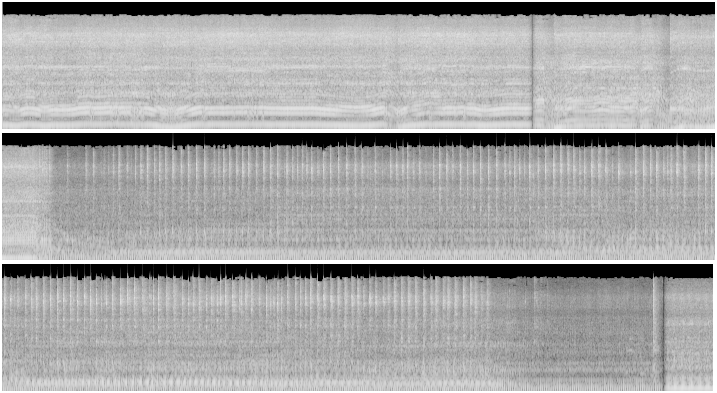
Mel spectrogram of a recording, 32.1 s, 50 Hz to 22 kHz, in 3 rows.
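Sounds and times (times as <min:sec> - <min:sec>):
chainsaw cutting log: 0:00.0 - 0:29.7, 0:30.9 - 0:32.0.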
